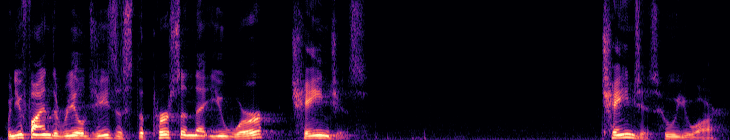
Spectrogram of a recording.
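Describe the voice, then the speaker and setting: This pastor preaches in his church with a medium-pitched voice and lively intonation, taking it slowly and leaving long pauses. His sermon feels conversational, shifting from loud emphasis to quiet asides.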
